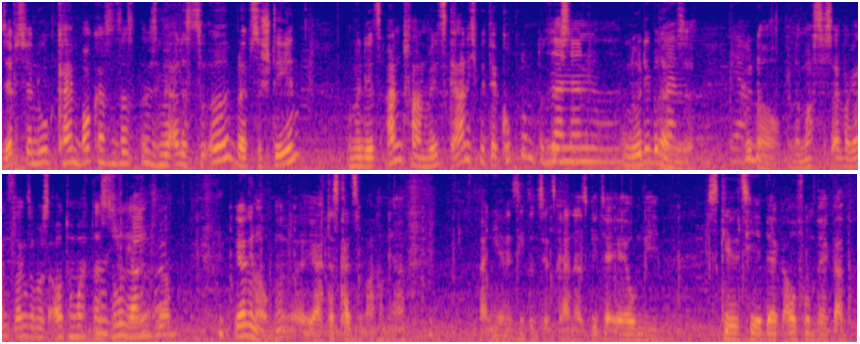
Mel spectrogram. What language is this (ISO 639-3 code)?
deu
